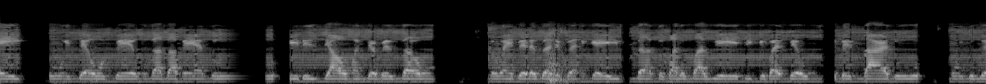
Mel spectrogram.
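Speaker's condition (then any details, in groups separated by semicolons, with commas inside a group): Total laryngectomy, electrolarynx; total laryngectomy, head and neck cancer; communicates with electrolarynx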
